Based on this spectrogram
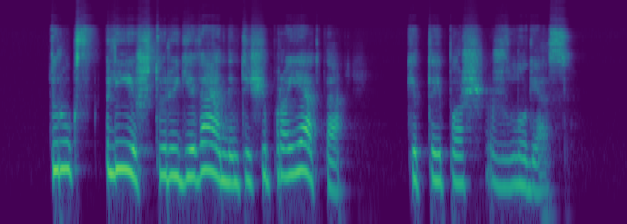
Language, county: Lithuanian, Utena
